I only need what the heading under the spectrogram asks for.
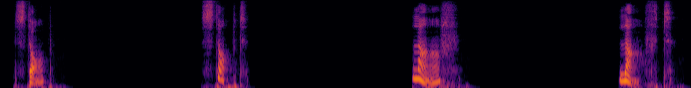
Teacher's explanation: When ed sounds like t. This happens when the infinitive verb ends in a soft or unvoiced consonant, such as s, sh, ch, k, p, f.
